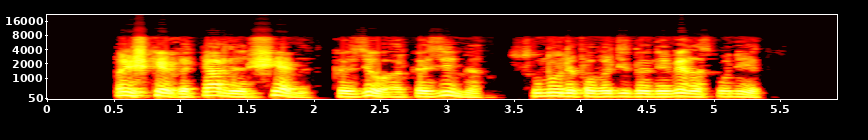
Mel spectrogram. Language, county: Lithuanian, Kaunas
